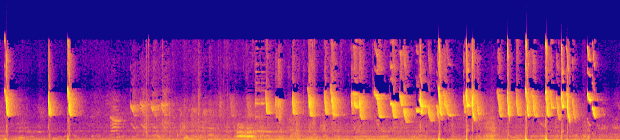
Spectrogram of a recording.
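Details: Saffron Finch song, said to be for teaching: a few loud separate notes, then a rapid run of short high descending whistled notes, repeated several times a second, with faint background noise and clicks.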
